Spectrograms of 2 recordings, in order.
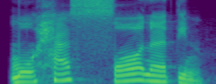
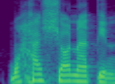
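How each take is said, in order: First: It uses a heavy s with darker vowel. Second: It uses a hushing sh sound. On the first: The speaker calls it right. "Tinggal naikin lidah dalam" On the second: The speaker calls it wrong. "syo jangan, makin jauh"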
